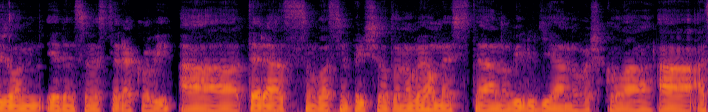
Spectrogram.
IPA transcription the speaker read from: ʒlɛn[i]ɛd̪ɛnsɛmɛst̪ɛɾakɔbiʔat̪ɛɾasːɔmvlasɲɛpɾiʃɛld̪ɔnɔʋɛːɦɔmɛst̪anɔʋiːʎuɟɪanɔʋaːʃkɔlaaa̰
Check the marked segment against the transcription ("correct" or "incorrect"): incorrect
